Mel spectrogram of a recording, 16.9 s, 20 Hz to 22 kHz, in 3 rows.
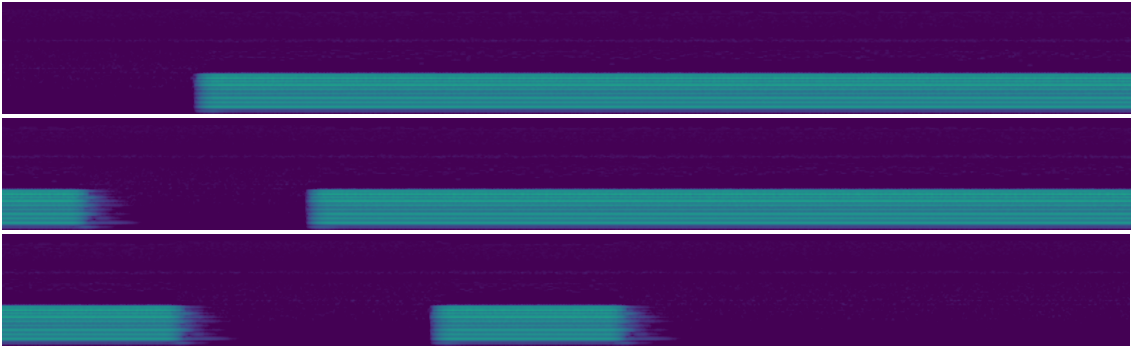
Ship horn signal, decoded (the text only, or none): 2 long, 1 short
